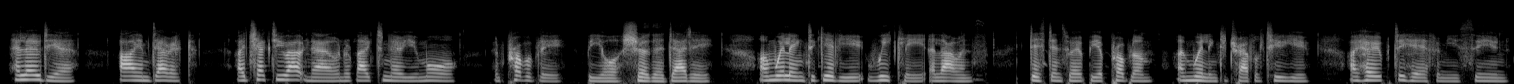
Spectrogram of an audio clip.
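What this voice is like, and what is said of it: Put-on British accent. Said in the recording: “now with a British accent”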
